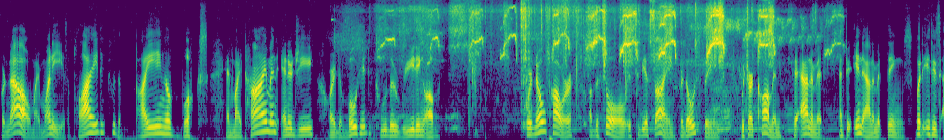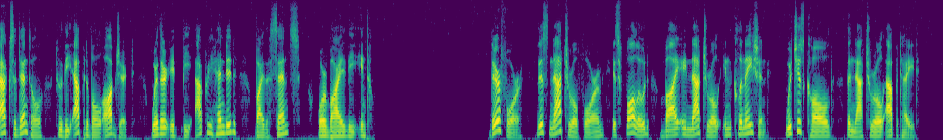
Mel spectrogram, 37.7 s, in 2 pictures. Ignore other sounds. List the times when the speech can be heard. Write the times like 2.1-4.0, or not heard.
0.0-8.8, 10.5-26.3, 28.6-37.1.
